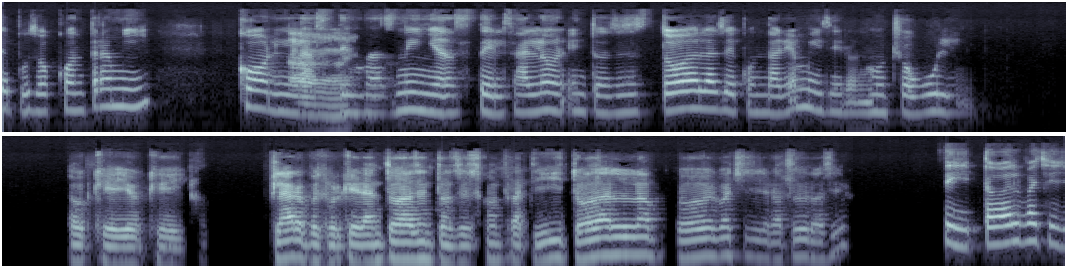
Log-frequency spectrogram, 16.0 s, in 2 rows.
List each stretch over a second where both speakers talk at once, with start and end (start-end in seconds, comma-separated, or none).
none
